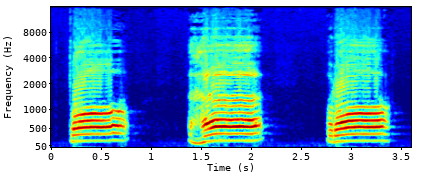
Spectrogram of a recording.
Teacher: يبقى كل واحد من دول يمد بمقدار حركتين، ليس هناك سبب من المد لأن ليس بعده همزة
